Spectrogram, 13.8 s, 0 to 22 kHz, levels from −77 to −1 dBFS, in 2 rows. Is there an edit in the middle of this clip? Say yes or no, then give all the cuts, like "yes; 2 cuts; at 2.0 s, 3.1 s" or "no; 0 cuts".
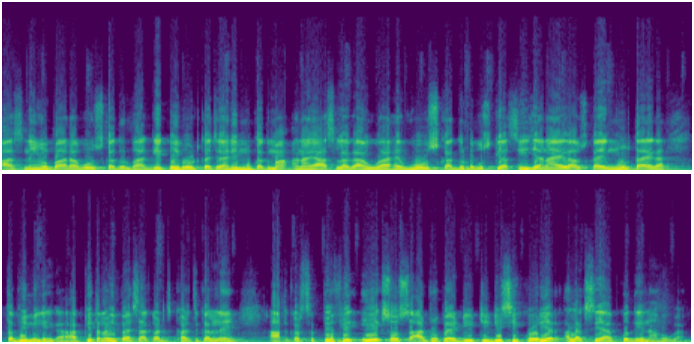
yes; 3 cuts; at 1.8 s, 4.7 s, 10.0 s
